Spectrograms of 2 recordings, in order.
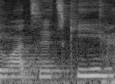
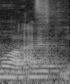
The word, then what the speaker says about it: Watzke: Yeah, so this is an item that Cassidy Wadzicki. I think I'm pronouncing her name right. If I'm not, Watzke. Cassie Watzke. Watzke, Okay, yeah.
